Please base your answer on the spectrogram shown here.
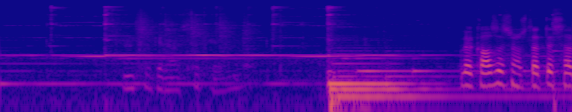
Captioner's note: speaking in foreign language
